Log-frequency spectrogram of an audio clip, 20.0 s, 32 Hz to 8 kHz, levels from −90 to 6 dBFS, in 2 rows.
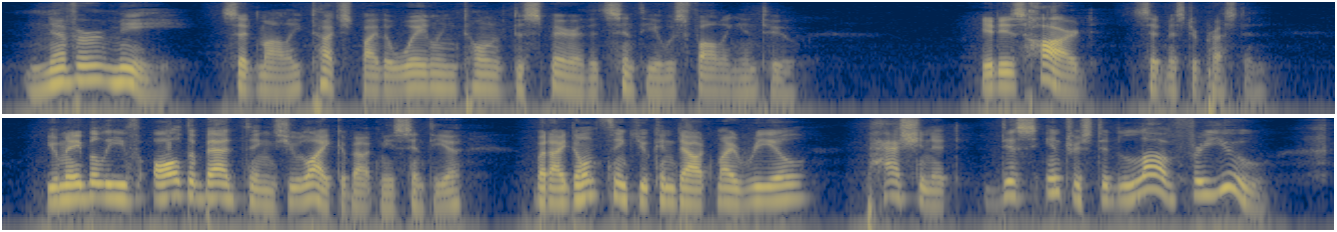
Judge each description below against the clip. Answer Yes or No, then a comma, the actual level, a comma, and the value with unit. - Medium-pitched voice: No, low, 125 Hz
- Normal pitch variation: No, wide, 6.6 semitones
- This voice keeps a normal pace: Yes, average, 145 wpm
